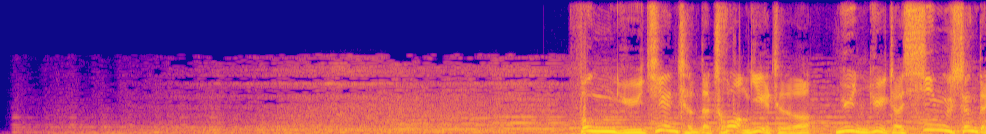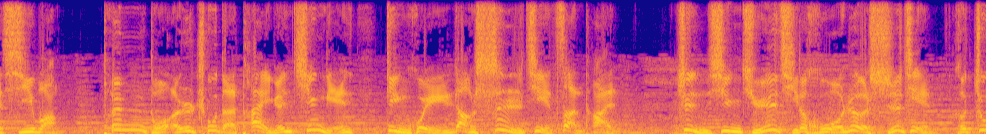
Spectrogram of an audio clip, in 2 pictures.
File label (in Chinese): 男 专题样音 浑厚深沉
